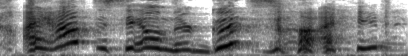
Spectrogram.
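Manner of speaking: high mock complaint with a laugh breaking in; mock exasperated sister. Stassi fretting about her sister, high and laughing. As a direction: play the flustered sister, laughing through it. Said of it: "like, getting mad".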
